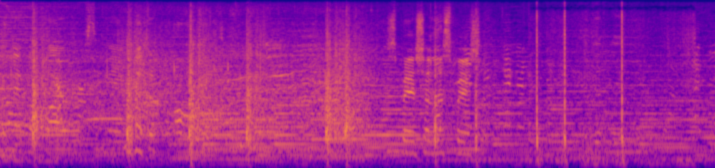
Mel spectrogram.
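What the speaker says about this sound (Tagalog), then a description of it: "May pa-fireworks ngayon." Christmas fireworks go off in a run of sharp booms and crackling pops, some close and loud, others more distant, with people talking and exclaiming throughout.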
